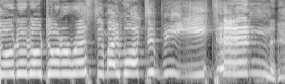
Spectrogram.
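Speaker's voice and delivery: very high, loud, frantic, desperate pleading shriek. Recounting a movie scene, retelling a character's scream. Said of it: "Just screaming".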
